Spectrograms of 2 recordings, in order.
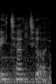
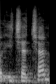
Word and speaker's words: Iccachu: Kalau Icha Chan macam yang di kan, macam yang ada jual-jual ikan kan? Icha Chan. Kan gitu. Tapi the correct pronounce dia adalah Ichachu.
